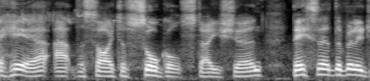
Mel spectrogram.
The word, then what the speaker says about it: Saughall: So, this was Sorgall Station. If anyone wonders how that's spelled, Saughall.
